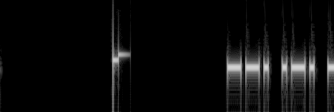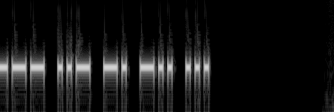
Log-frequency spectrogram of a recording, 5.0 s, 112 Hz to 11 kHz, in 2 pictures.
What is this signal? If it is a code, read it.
Morse code, heard as a keyed tone, about 34 wpm, 700 Hz. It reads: GROUNDS
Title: Sentences from Top 1300 Words - New Word Drill - 35wpm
